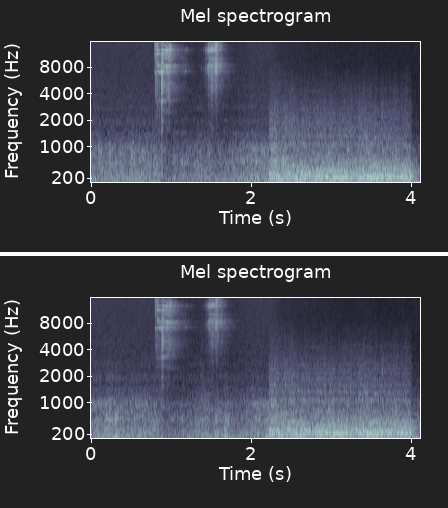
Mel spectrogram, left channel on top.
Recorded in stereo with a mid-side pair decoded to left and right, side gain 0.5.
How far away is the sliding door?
About 0.6 m.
